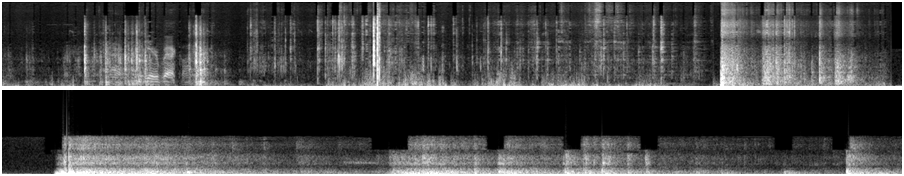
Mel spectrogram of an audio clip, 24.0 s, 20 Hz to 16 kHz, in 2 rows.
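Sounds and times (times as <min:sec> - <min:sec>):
metal clanks and knocks: 0:00.0 - 0:11.9.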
